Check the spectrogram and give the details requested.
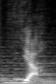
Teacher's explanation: Oftentimes we teach Y as ya, but listen to that. Ya adds the schwa. When I say yellow, I do not hear a after yellow.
